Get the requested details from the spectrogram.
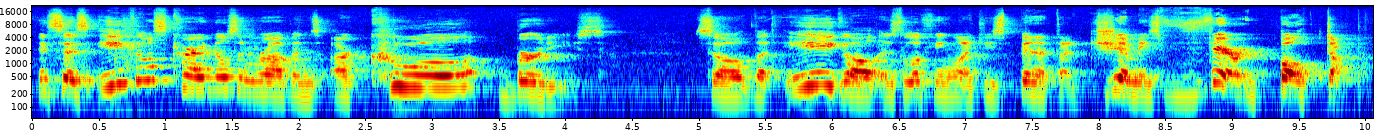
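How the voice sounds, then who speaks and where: Reading a picture book aloud for a children's story time, an American woman speaks in a mid-range, very animated, unhurried voice, chatting through folksy explanatory asides. It's captured with a distant microphone in an echoey room.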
